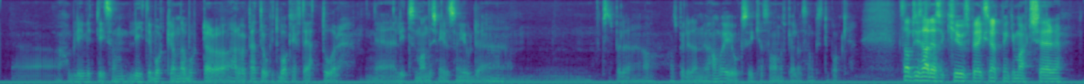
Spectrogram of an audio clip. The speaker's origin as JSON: {"language": "Swedish", "country": "Sweden", "said": "här hemma i Sverige"}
